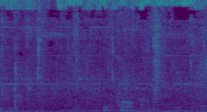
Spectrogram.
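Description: Many cats eating wet food from plastic trays, with faint scattered clicks of chewing and licking. A brief, falling voice sound comes about a second in.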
